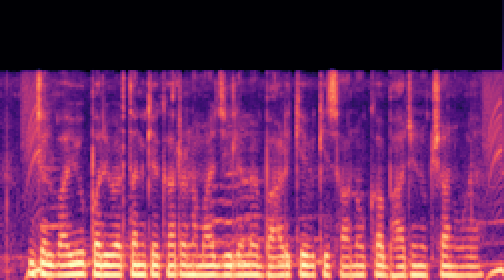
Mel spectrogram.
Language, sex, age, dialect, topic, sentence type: Hindi, male, 18-24, Hindustani Malvi Khadi Boli, agriculture, statement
